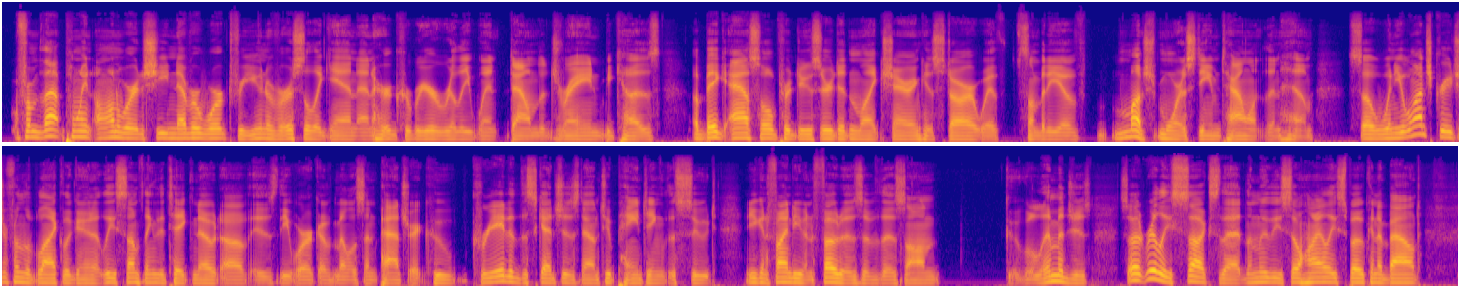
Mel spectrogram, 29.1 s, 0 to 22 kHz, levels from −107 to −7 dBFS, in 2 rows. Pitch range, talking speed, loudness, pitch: 105-130 Hz, 185 wpm, -28 LUFS, 110 Hz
